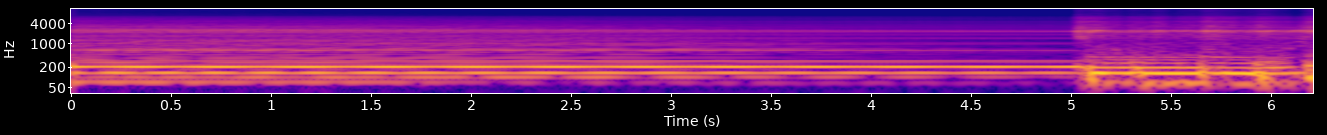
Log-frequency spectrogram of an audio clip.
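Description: Instrumental noise-rock passage: distorted electric guitar through effects holding a steady droning chord, changing abruptly about five seconds in to a lower, choppier part.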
